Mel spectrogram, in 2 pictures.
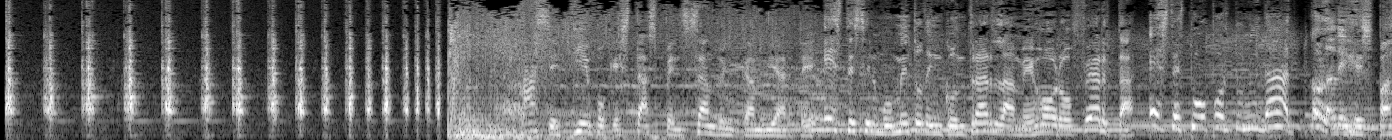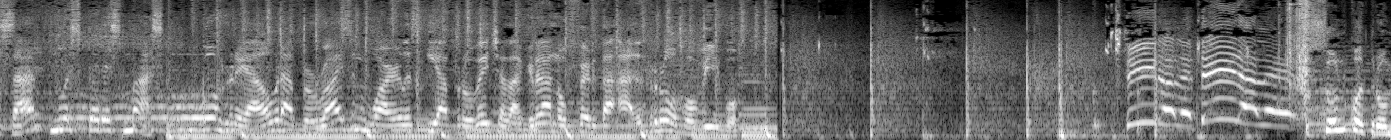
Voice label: Spanish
